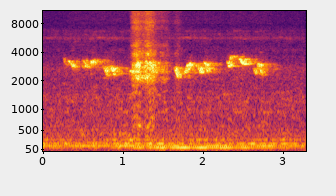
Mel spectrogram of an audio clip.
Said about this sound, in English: I love the birds chirping in the background. It just adds to the calm sereneness.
